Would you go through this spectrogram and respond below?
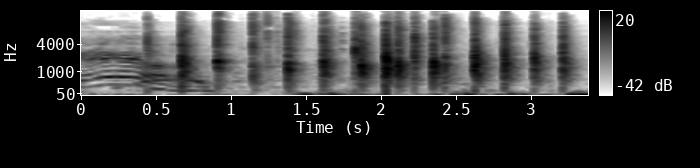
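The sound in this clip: Handclapping greets a guest as he is welcomed to the microphone, a few people striking sharp, distinct claps in a quick, uneven rhythm after a brief voice at the start.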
